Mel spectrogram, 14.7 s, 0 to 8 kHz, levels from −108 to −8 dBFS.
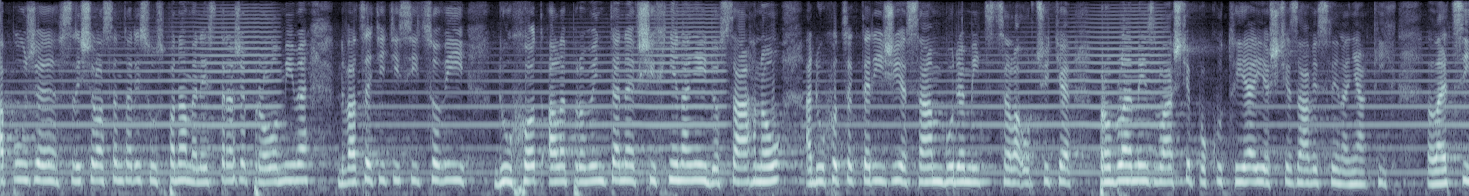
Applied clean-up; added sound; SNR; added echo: none; Trumpet; 15 dB; none.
